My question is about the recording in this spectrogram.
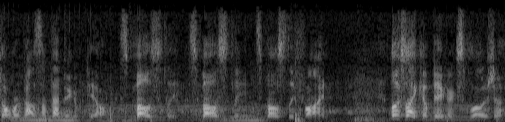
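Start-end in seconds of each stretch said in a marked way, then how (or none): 0.0-3.2 soft, dismissive mock reassurance. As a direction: brush it off in a lower, quieter voice. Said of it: "Left-hand side comes out and says".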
